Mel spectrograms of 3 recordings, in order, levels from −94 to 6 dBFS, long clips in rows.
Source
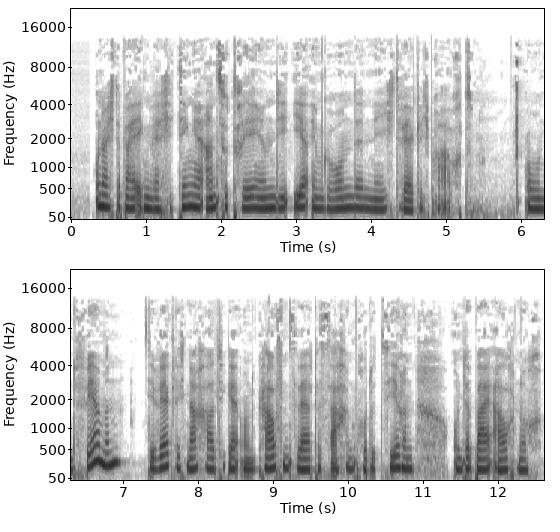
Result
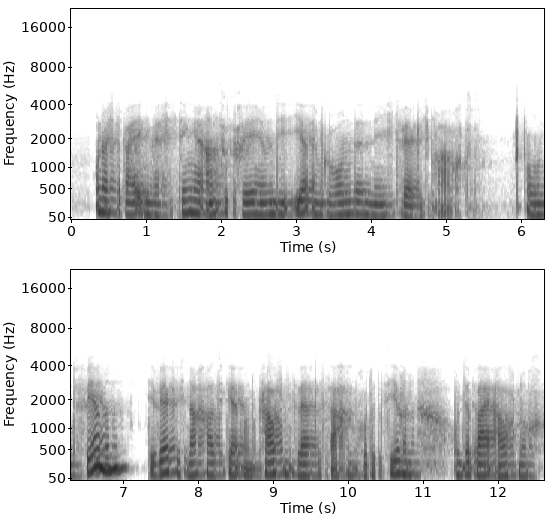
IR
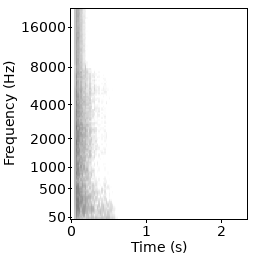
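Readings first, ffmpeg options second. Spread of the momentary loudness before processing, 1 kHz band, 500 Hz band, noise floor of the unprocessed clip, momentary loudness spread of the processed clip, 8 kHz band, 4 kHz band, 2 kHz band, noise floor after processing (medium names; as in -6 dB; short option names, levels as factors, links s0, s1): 12 LU, 0.0 dB, -1.0 dB, -57 dBFS, 10 LU, under -40 dB, under -20 dB, -0.5 dB, -68 dBFS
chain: -filter_complex "[0:a]agate=range=0.398:threshold=0.01:ratio=16:detection=peak,asubboost=boost=2:cutoff=220,highpass=f=250:t=q:w=0.5412,highpass=f=250:t=q:w=1.307,lowpass=f=2200:t=q:w=0.5176,lowpass=f=2200:t=q:w=0.7071,lowpass=f=2200:t=q:w=1.932,afreqshift=-82,asplit=2[s0][s1];[s1]aecho=0:1:103:0.316[s2];[s0][s2]amix=inputs=2:normalize=0,volume=1.12"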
